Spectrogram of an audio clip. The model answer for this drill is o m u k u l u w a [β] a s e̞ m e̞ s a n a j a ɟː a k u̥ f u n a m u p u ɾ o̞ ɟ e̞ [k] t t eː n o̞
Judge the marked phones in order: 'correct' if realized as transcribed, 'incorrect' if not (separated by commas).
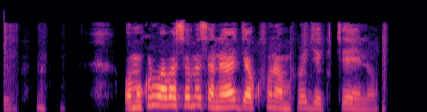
correct, correct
